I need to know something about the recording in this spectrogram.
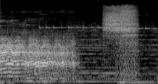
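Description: A sheep gives one loud, wavering bleat lasting under a second, followed by a short burst of hissy noise. No talking.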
